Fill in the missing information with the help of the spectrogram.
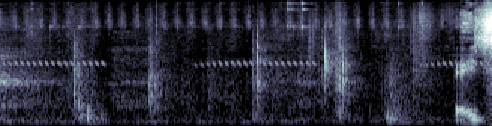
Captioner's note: crickets chirping; footsteps tapping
